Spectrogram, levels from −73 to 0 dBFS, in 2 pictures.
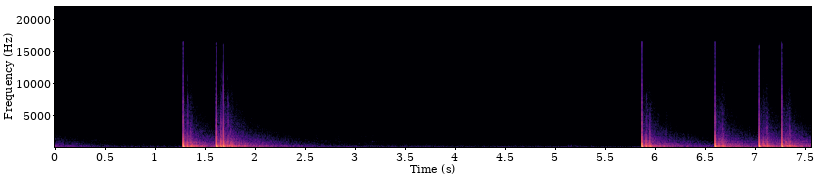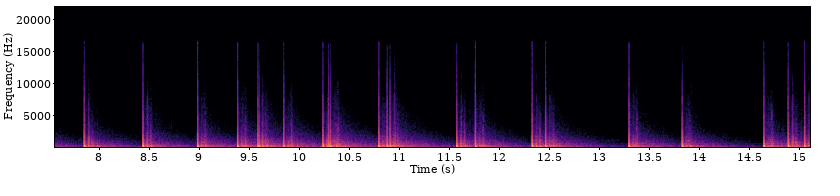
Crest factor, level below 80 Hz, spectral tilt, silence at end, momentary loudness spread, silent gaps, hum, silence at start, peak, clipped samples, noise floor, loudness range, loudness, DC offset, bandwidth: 26 dB; -56 dBFS; -6.5 dB/octave; 0 s; 16 LU; none; none; 1.3 s; -4 dBFS; under 0.1%; -69 dBFS; 7 LU; -28 LUFS; under 0.1%; 16.5 kHz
